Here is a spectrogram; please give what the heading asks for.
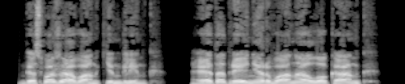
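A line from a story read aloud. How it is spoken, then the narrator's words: Cheerful, smiling introduction. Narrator (Russian): весело мне улыбнувшись, представился тренер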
